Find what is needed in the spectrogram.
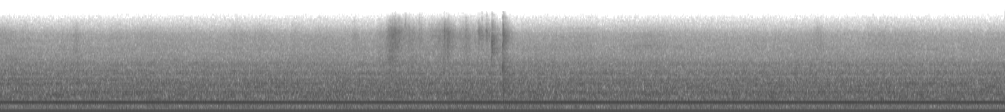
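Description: A steady low hum with one clear, unwavering tone above it, even in level throughout, with a few faint high ticks about four to five seconds in.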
